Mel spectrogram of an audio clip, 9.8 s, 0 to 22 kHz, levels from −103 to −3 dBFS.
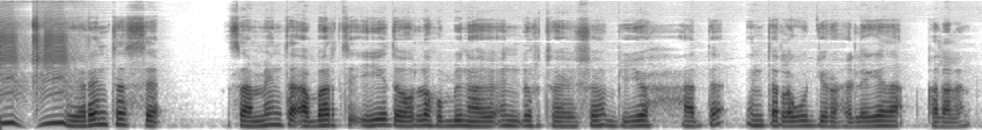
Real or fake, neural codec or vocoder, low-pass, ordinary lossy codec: real; none; none; none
